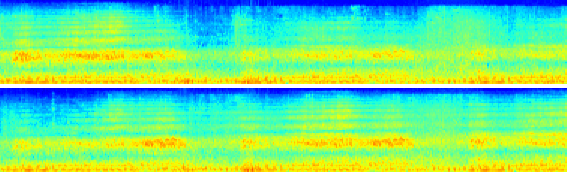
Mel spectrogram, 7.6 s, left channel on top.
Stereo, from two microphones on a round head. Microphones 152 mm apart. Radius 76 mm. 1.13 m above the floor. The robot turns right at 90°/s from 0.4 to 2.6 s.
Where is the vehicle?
55° left (ahead or behind); by 7.6 s 70° right (ahead or behind).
